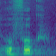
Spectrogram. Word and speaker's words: Ufuk: How do you say your name? Okay. Look, I've been called plenty of things in my whole career, so it really doesn't bother me. My name is Ufuk.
